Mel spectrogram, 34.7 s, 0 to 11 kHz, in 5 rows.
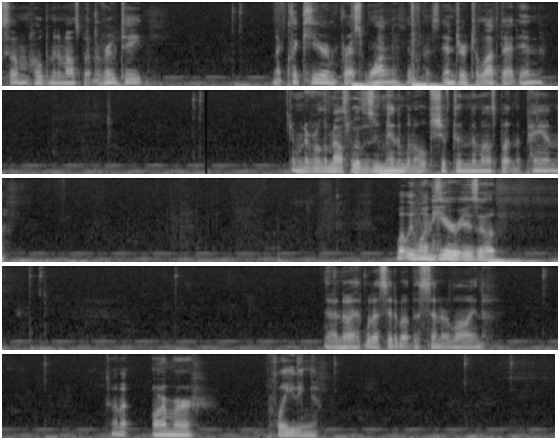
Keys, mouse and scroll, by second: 1.1 middle click, 2.9 click, 3.0 click, 4.4 1, 5.1 Return, 9.4 click, 9.6 click, 10.5 scroll up 1, 11.7 shift+middle click, 20.0 f, 21.3 click, 21.4 click, 23.0 click, 25.1 click, 25.4 click, 27.7 click, 28.3 click, 31.5 click, 31.9 click, 33.6 click, 34.2 click.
